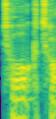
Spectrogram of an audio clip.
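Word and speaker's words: Twrch Trwyth: He was hunting Torctowith, and I have looked up how to pronounce that. Torctowith.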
